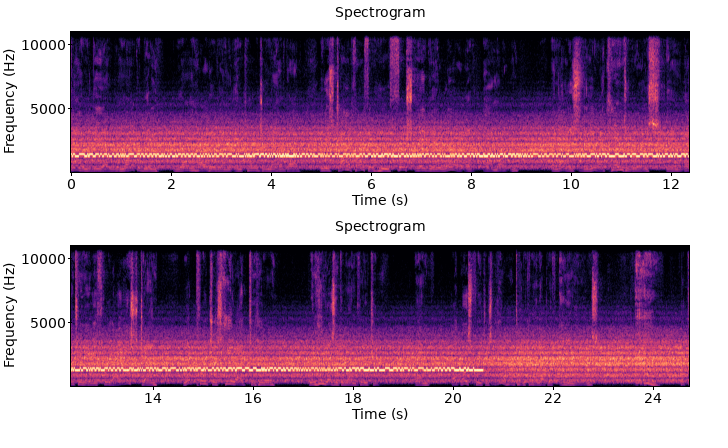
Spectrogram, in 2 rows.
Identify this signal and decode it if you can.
RTTY (45.45 baud, 170 Hz shift), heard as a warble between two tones, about 1360 Hz centre, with radio static. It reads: … HIYT ILFC ICDW OXYE SFXF GRWG BLNC KNJS AXSW BUJH RFTW HMSB VMAO OFNB XASG IVGY GHTJ ZBIL TOMF NIRF YFEC MKVO EBTQ IMUK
